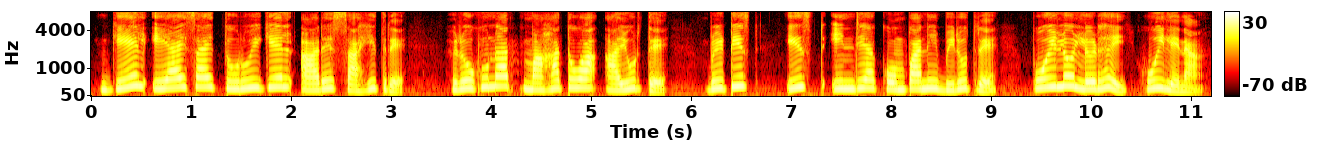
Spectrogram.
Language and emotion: Santali, neutral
